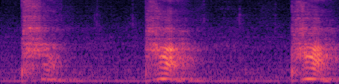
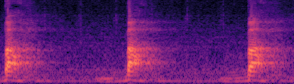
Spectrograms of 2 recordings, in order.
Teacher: the only thing that makes those two sounds different is in the vibration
